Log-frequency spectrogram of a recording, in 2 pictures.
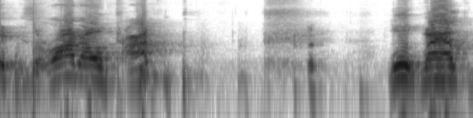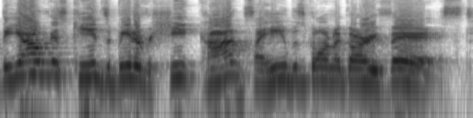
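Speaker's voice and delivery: put-on broad Australian accent, laid on thick. Voicing a character in an Australian film on the show, in a put-on Aussie accent. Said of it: "doing our Aussie accent".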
